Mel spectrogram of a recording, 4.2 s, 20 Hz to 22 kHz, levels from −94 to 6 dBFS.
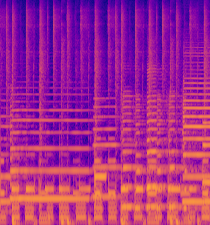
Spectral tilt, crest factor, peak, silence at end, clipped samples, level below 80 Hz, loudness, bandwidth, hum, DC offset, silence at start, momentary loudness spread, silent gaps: -4.5 dB/octave; 16 dB; -4 dBFS; 0 s; under 0.1%; -34 dBFS; -19 LUFS; over 20 kHz; none; under 0.1%; 0 s; 7 LU; none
